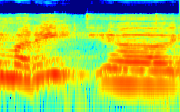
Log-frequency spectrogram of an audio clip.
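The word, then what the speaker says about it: má: இப்போ இதே மாதிரி இந்த மாக்கு மேலே இப்போ இந்த இது நான் செகண்ட் டோன் ஏற்றி போட்டிருக்கேன்.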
